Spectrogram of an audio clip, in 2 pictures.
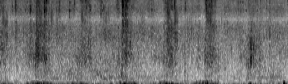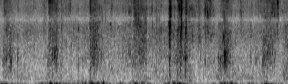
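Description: Footsteps walking onto a road in the mist, steady and evenly paced with many soft thuds, over a constant hiss of background noise.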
